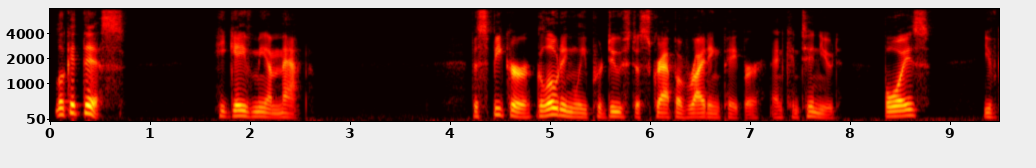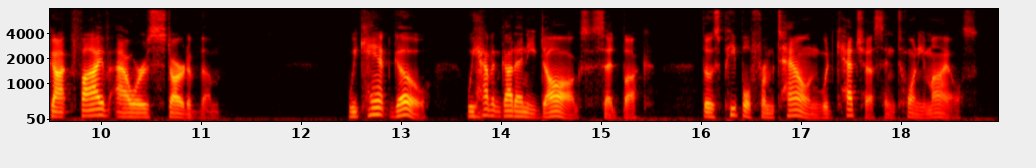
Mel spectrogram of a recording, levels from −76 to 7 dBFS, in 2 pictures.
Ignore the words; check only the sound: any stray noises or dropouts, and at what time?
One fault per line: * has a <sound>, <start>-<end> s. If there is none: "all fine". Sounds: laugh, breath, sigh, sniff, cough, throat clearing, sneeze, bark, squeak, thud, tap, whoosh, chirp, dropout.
all fine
